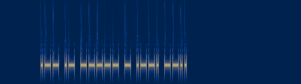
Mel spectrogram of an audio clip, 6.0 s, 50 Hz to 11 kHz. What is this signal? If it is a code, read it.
Morse code, heard as a keyed tone, about 30 wpm, 700 Hz. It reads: WA0TPZ
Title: USA Call Signs - 6 Characters - Repeated 2x - 30wpm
